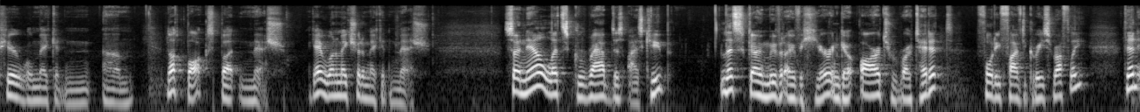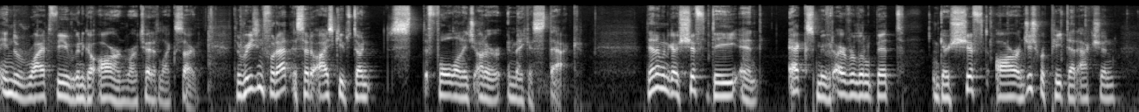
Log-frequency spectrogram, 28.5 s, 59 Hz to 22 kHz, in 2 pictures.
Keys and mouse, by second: 1.9-3.0 drag, 5.1-5.8 middle drag, 7.0-7.8 drag, 7.8 KP_1, 8.9 g, 9.8 shift+middle click, 10.4 r, 13.8 KP_3, 14.6 shift+middle drag, 15.1 r, 16.9 KP_1, 22.3 shift+middle click, 22.8 shift+d, 26.3-28.4 typing.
